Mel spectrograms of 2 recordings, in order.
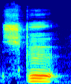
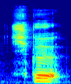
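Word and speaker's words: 敷く: 발음은 시그 시그.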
